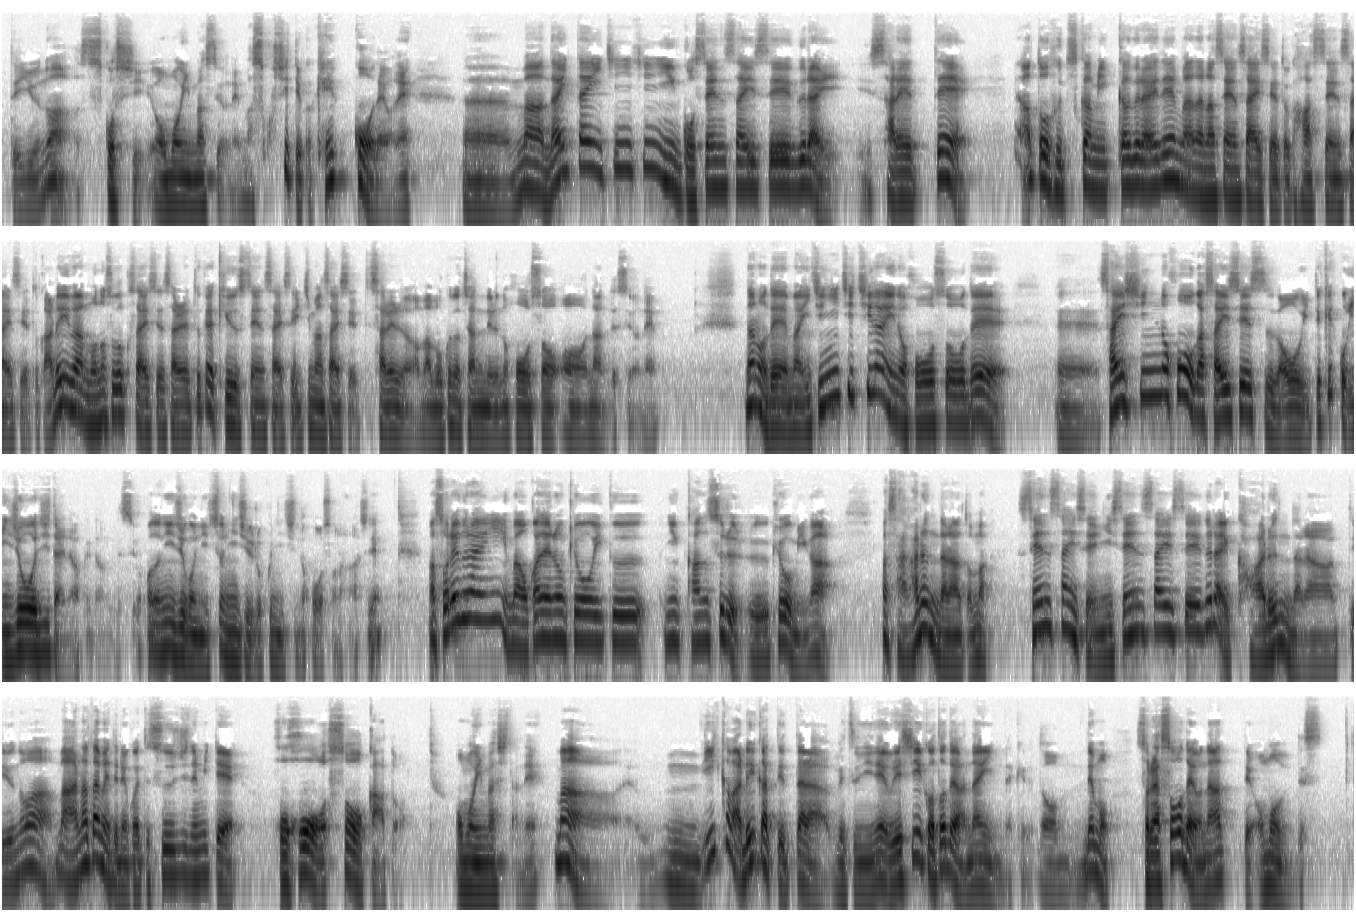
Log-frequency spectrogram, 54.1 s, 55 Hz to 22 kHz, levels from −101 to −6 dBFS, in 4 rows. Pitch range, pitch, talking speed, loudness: 100-170 Hz, 125 Hz, 325 characters per minute, -24 LUFS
